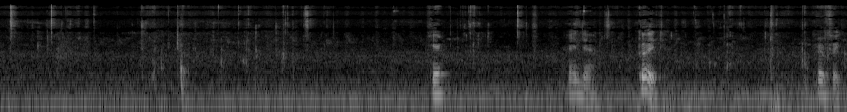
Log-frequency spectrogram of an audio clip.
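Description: A dog sniffs at the ground close by.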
